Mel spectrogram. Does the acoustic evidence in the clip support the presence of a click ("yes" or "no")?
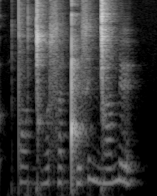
yes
